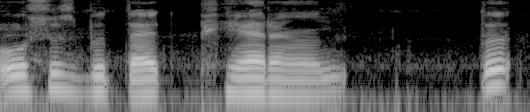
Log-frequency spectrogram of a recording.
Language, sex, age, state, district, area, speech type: Kashmiri, male, 18-30, Jammu and Kashmir, Baramulla, rural, spontaneous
